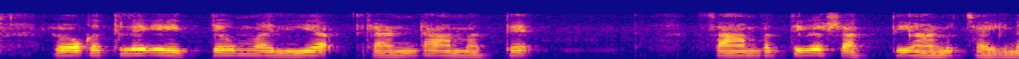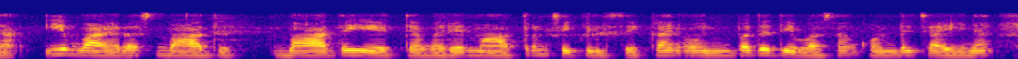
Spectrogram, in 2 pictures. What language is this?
Malayalam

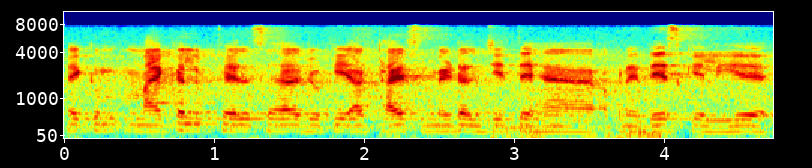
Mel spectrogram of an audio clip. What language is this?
Urdu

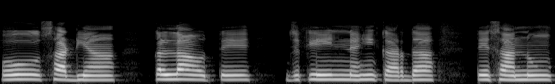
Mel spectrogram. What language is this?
Punjabi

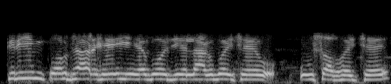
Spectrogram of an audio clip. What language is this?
Maithili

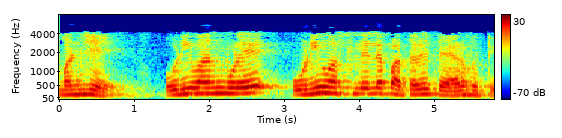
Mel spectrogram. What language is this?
Marathi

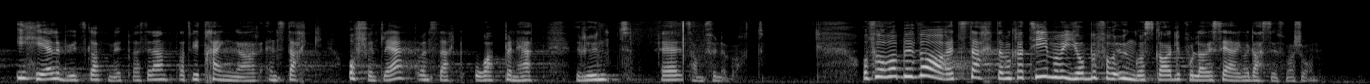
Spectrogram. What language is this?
Norwegian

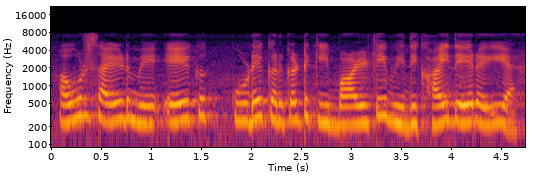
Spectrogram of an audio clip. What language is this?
Hindi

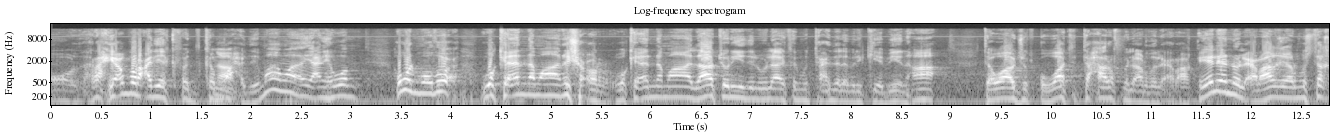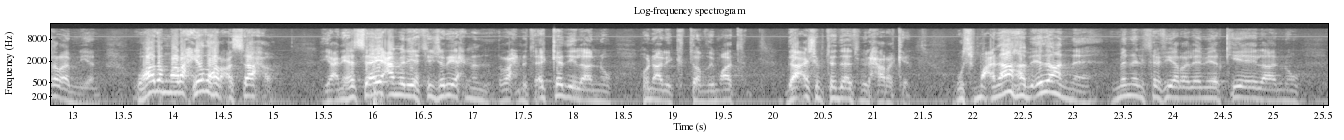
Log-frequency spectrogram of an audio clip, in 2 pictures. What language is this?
Arabic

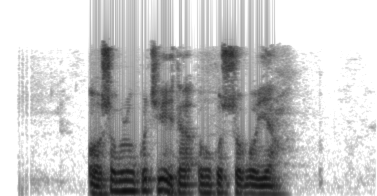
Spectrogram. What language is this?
Ganda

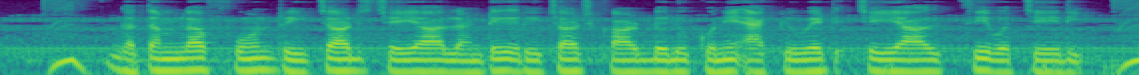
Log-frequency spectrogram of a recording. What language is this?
Telugu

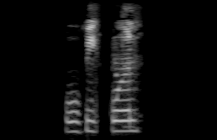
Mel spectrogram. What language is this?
Matsés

